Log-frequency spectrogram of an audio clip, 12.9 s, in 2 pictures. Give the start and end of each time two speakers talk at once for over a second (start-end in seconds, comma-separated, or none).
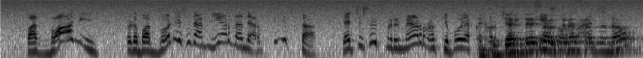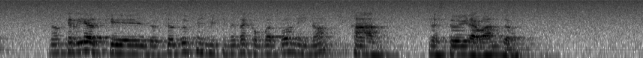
4.8-6.2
